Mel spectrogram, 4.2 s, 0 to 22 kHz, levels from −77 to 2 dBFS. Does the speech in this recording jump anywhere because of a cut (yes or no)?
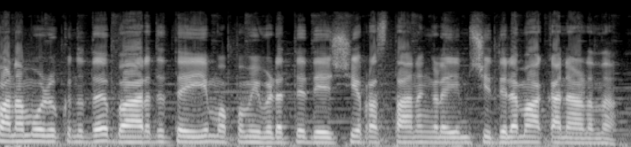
no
